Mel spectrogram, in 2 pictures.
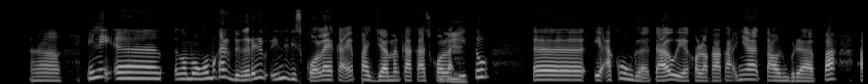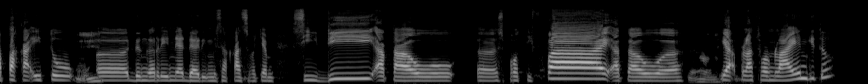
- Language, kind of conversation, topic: Indonesian, podcast, Lagu apa yang menurutmu paling menggambarkan perjalanan hidupmu?
- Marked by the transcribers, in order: other background noise; in English: "CD"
